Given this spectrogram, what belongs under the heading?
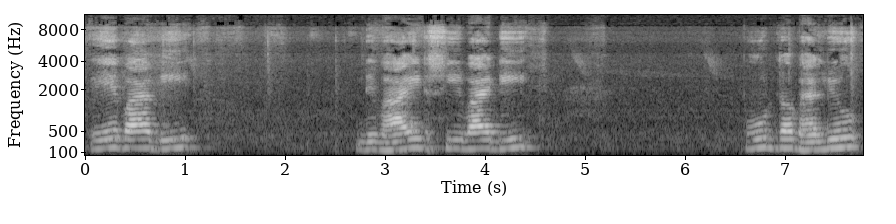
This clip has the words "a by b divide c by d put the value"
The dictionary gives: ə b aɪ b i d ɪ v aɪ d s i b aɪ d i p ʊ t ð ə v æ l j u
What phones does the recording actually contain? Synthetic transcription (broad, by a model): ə b aɪ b i d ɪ b aɪ d s i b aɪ d i p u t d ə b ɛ l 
